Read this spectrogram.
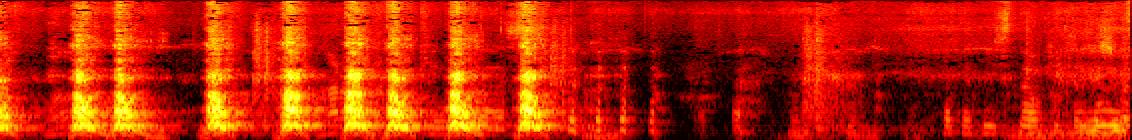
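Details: Guardian dog in Nepal, a Tibetan Mastiff (Bhote Kukur), barking in a rapid series of about eight loud, gruff barks over four seconds, then falling silent except for a few soft sounds and a person speaking.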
